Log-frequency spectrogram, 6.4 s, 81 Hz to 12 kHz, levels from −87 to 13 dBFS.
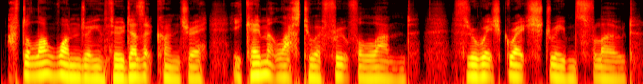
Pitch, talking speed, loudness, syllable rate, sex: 120 Hz, 175 wpm, -18 LUFS, 4.5 syllables/s, male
